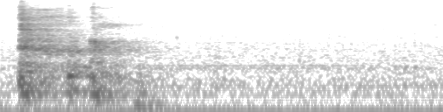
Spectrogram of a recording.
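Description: A single short cough, about half a second long.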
